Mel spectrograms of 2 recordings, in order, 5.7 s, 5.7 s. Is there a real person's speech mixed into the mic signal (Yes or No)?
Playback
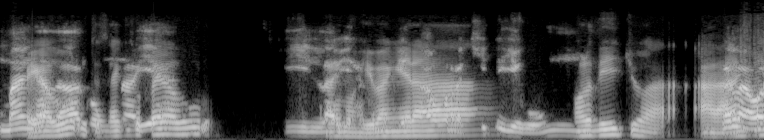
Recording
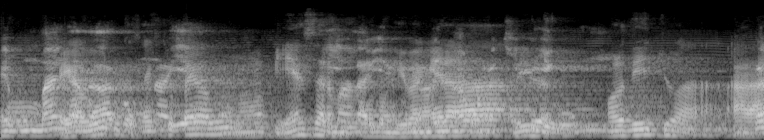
Yes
